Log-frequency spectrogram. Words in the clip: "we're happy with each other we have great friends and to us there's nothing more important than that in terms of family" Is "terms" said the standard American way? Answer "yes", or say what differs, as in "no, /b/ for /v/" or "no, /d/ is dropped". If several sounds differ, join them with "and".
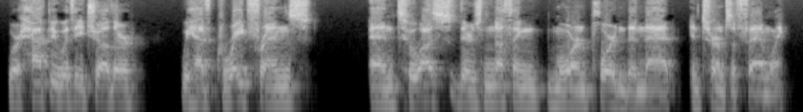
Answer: yes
